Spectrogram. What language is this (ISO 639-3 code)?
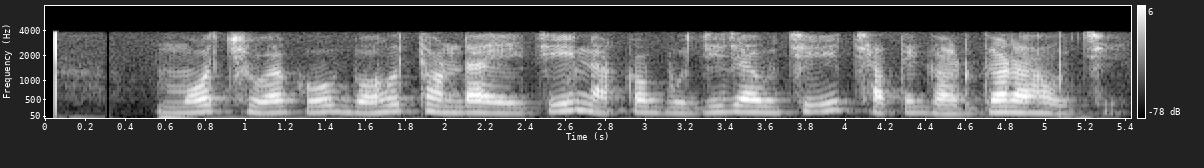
ori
